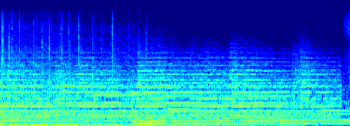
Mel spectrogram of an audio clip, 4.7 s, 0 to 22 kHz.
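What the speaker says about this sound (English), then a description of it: "The bells ring across the rooftops." Church bells ring out over the old rooftops of early 1800s Vienna, a full, sustained peal of overlapping tones rolling continuously and resonantly.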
